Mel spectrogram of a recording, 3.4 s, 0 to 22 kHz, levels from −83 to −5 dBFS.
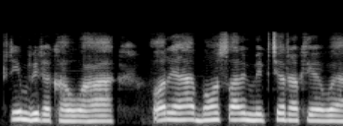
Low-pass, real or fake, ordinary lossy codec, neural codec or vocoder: none; fake; none; codec, 16 kHz, 1 kbps, FunCodec, trained on LibriTTS, 50 frames a second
